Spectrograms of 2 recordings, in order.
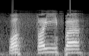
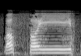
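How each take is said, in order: First: The word ends with a vowel sound. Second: The word ends on f with a lengthened vowel.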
